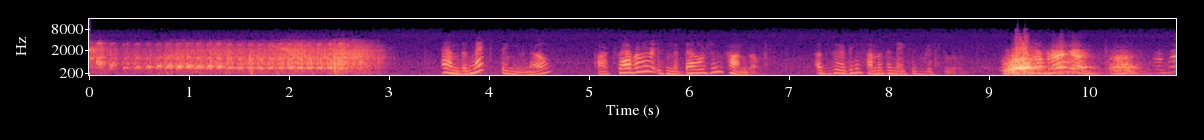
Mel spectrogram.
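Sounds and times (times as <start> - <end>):
kookaburra call: 0.0 - 3.0, 9.2 - 10.8
speech: 3.6 - 10.8.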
